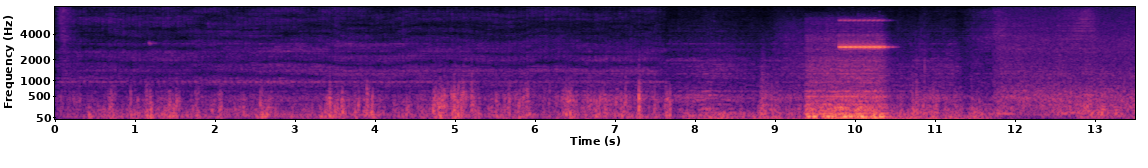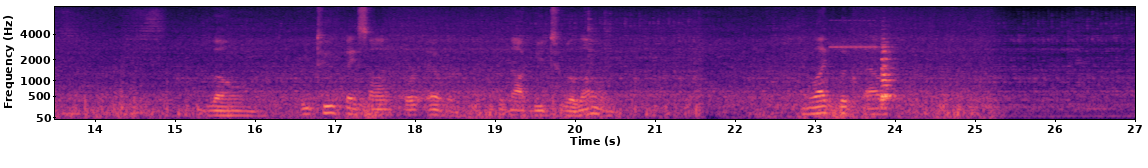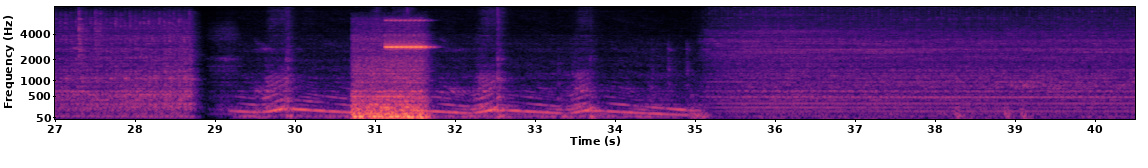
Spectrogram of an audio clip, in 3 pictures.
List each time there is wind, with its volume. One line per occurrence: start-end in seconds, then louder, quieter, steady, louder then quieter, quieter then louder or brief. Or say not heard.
0.0-25.4 steady.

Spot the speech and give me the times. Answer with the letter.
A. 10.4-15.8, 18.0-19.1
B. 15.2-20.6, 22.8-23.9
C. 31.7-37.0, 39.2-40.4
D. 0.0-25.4
B.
